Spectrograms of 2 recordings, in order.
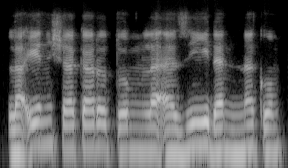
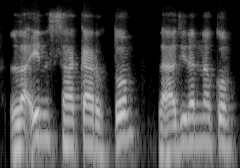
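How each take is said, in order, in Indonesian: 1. Kata kedua diawali dengan bunyi 'sh'. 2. Kata kedua diawali dengan bunyi 's'. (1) "shinnya pakai shin" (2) "pakai sin"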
